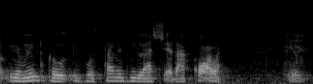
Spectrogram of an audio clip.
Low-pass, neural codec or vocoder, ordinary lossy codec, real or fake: none; codec, 16 kHz, 16 kbps, FreqCodec, smaller model; none; fake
